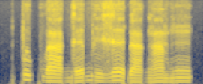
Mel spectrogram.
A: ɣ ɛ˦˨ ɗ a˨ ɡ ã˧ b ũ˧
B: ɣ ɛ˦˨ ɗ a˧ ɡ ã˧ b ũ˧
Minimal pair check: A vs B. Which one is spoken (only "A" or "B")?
A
